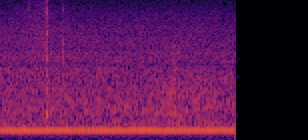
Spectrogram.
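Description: Room tone: a steady low hum with light hiss and a faint click shortly after the start, cutting off abruptly to complete silence near the end.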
